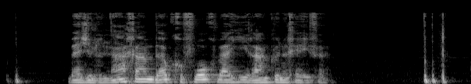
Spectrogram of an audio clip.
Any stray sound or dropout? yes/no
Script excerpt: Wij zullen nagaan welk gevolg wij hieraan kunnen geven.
no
